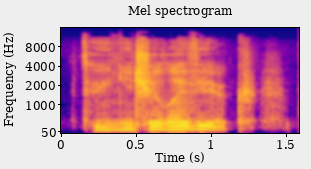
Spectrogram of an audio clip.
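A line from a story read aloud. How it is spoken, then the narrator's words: Whisper. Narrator (Russian): прошептал он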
